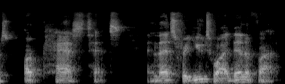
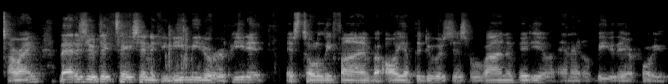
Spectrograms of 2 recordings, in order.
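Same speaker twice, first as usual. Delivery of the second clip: ordinary delivery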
